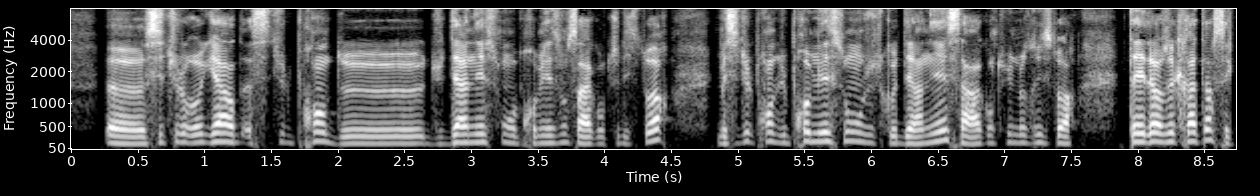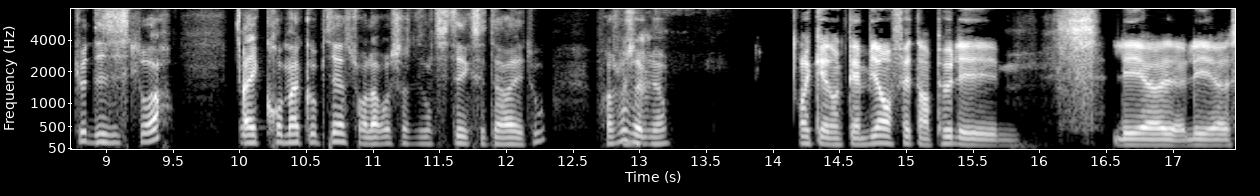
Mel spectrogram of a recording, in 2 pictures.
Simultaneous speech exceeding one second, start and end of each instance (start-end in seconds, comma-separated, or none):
none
